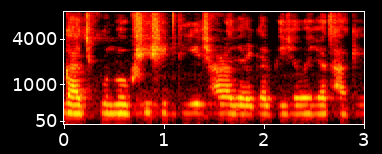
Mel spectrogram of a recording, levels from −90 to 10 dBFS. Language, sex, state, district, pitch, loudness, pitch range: Bengali, female, West Bengal, North 24 Parganas, 195 Hz, -23 LUFS, 190-200 Hz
